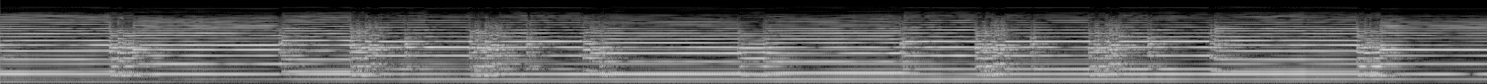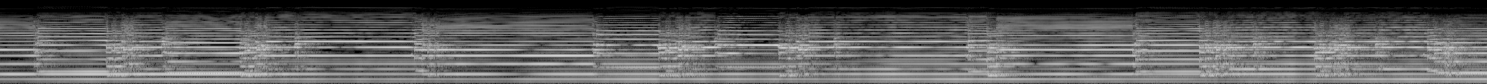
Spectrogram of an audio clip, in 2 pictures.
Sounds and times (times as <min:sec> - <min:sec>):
Bagpipes: 0:00.0 - 0:29.7
Wind instrument, woodwind instrument: 0:00.0 - 0:29.7.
